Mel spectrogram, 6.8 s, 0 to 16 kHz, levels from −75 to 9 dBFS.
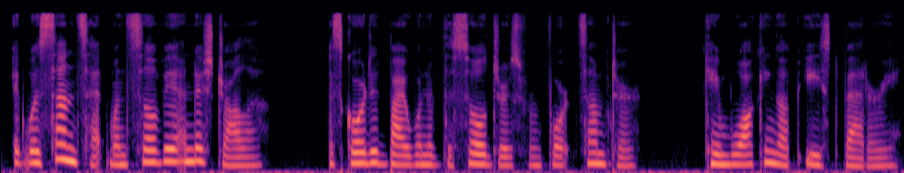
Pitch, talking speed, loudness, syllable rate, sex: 205 Hz, 185 wpm, -18 LUFS, 5.8 syllables/s, female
